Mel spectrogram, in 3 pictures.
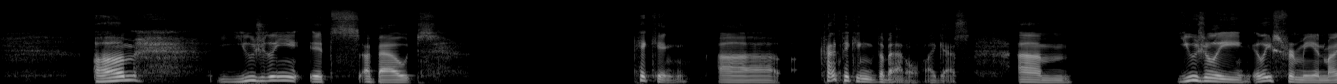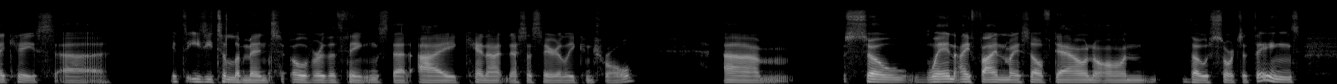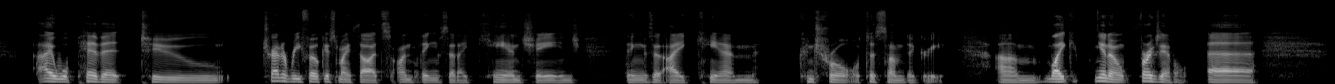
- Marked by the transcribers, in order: exhale
- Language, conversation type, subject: English, unstructured, How are you really feeling today, and how can we support each other?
